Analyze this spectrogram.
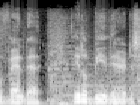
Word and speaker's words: Wende: The Venda Museum is spelled, it's Wende, so it's spelled the German way.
